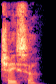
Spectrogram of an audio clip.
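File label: "chaser", British English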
